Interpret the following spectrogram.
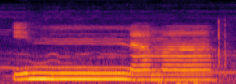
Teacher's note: Sepatutnya innama ni adalah wajib al-ghunnah, jadi perlu didengungkan kat sini.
